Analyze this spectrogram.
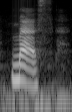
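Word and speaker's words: mass: भी ध्यान देना होगा मैस एम A double S मास नहीं इसको हम प्रोनाउंस करेंगे इसका अर्थ होता है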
